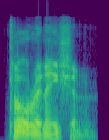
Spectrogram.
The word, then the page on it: chlorination: British English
